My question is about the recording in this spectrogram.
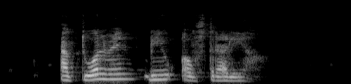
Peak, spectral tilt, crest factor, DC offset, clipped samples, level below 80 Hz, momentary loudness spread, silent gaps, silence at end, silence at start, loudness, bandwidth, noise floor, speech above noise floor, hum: -6 dBFS; -6 dB/octave; 20 dB; under 0.1%; under 0.1%; -66 dBFS; 9 LU; none; 0.95 s; 0.6 s; -25 LUFS; 11 kHz; -82 dBFS; 58 dB; none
